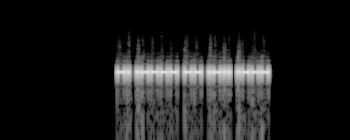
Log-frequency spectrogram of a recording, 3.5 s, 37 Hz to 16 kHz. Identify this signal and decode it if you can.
Morse code, heard as a keyed tone, about 50 wpm, 700 Hz. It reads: N1MLJ
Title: USA Call Signs - 5 Characters - Repeated 3x - 50wpm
